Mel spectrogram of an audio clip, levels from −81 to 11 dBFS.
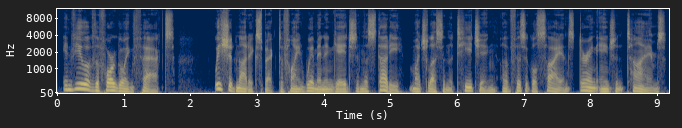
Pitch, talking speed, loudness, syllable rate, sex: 105 Hz, 185 wpm, -18 LUFS, 5.1 syllables/s, male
